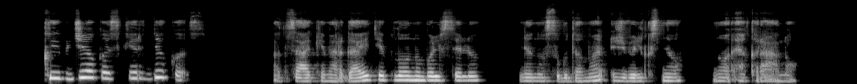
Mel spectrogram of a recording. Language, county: Lithuanian, Kaunas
